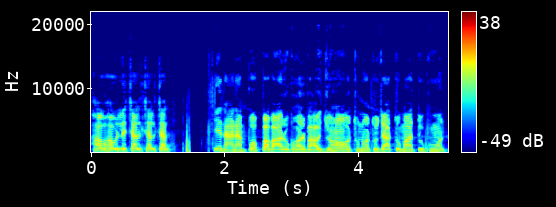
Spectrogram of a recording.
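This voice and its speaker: A chatty village man in a cartoon, rambling on in a sing-song Bhili dialect, as a voice actor plays him. His voice is high and sped up, with a squeaky cartoon edge. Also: little pitch movement, moderate pace, bright, forceful tone.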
